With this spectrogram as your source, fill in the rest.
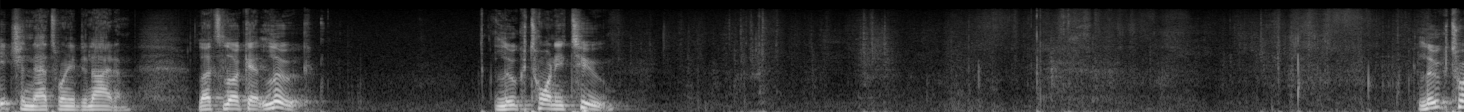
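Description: A man speaks in a slow, emphatic voice, with long pauses.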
